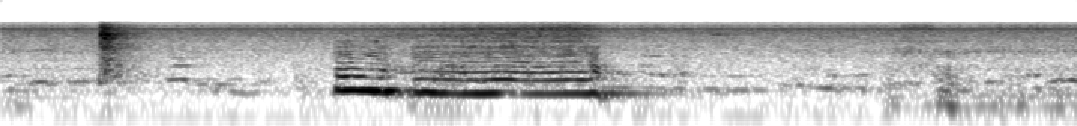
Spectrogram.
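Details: Snoring.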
